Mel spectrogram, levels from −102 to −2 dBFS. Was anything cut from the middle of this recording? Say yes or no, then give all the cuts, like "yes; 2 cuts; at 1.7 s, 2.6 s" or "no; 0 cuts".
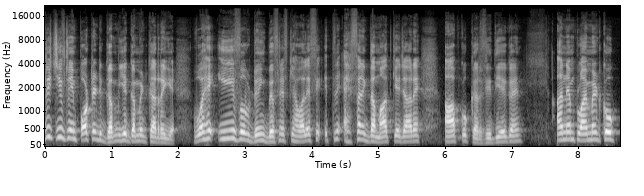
no; 0 cuts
